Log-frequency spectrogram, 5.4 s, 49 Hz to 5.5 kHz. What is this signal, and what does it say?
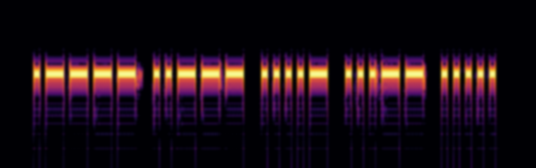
Morse code, heard as a keyed tone, about 20 wpm, 700 Hz. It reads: 12435
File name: UK MASTER QSOs TRAINING / 20WPM / UK MASTER QSOs 0029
